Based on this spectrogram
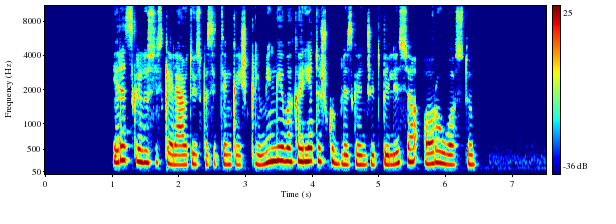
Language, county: Lithuanian, Vilnius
